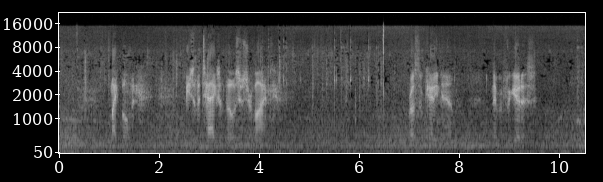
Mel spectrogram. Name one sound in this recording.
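A man speaks quietly and tensely nearby.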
